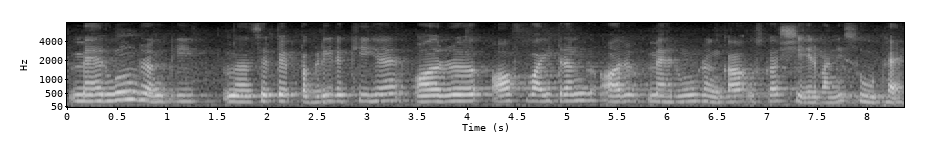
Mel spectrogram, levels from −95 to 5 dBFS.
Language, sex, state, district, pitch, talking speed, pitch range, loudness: Hindi, female, Bihar, Gopalganj, 220 Hz, 150 wpm, 210-230 Hz, -21 LUFS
